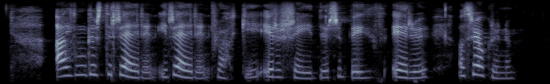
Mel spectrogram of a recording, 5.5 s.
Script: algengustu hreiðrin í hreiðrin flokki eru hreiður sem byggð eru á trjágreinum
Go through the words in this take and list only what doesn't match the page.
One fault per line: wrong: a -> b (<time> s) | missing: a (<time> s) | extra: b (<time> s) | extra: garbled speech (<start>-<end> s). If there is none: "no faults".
no faults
